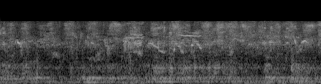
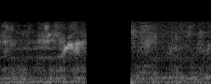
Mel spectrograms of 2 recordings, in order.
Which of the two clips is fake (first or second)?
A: second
